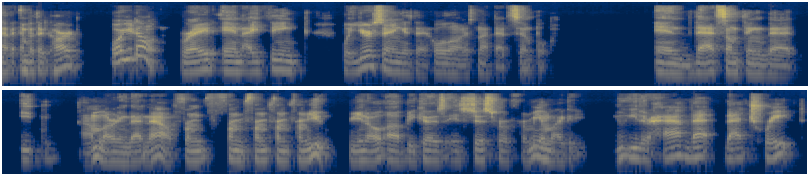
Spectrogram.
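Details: Adult man who reports having stuttered himself, speaking as a host; stuttering.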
